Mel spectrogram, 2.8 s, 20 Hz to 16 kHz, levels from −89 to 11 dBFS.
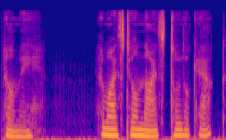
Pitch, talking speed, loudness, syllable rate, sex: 150 Hz, 190 wpm, -17 LUFS, 4.6 syllables/s, female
